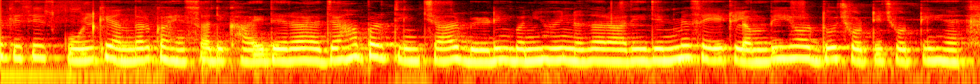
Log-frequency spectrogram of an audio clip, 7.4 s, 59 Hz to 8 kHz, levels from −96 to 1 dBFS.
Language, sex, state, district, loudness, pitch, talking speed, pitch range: Hindi, female, Chhattisgarh, Korba, -14 LUFS, 235 Hz, 230 wpm, 230-250 Hz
